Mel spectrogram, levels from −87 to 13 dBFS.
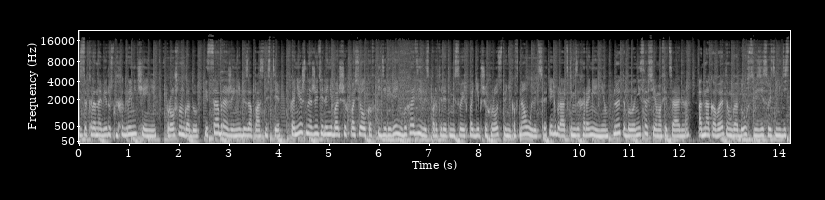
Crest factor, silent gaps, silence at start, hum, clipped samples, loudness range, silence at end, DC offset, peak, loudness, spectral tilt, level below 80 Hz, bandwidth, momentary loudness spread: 10 dB; none; 0 s; none; under 0.1%; 1 LU; 0 s; 0.2%; 0 dBFS; -11 LUFS; -6 dB/octave; -22 dBFS; 16 kHz; 3 LU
